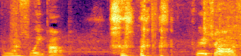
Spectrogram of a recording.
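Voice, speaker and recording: The speech moves at a fairly quick pace amid noticeable background noise. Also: man. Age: 70s. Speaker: bricklayer. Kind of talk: casual on-site talk.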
